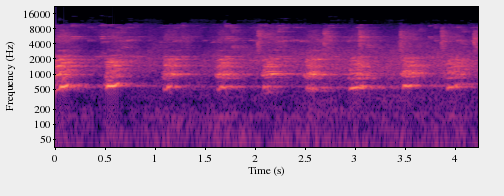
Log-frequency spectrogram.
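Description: A hunting chase dog barking steadily, about two barks a second. It is baying on the trail of deer during a driven hunt, pushing the game toward the waiting shooters.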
